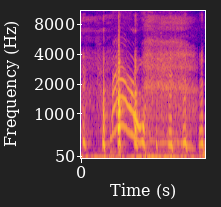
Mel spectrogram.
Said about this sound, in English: My assistant is not very good. He's a cat, but if you didn't catch that from the meows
